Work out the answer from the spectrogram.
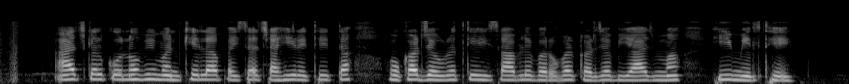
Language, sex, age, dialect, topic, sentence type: Chhattisgarhi, female, 41-45, Western/Budati/Khatahi, banking, statement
